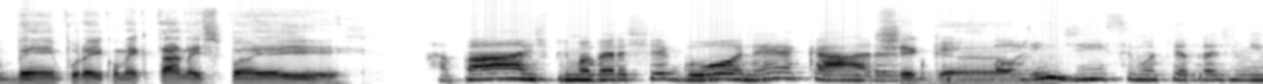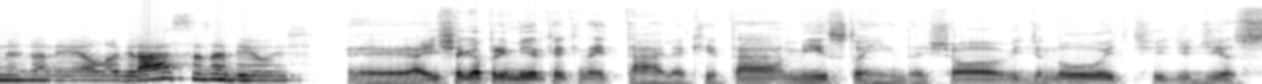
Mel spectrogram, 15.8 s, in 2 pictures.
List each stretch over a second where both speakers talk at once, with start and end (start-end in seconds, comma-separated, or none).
5.4-6.7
